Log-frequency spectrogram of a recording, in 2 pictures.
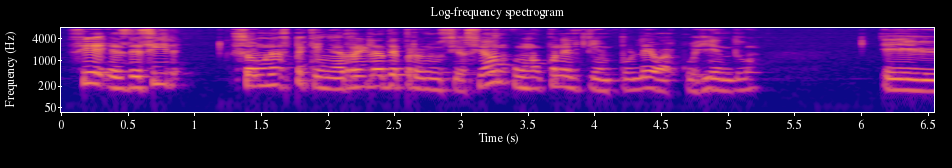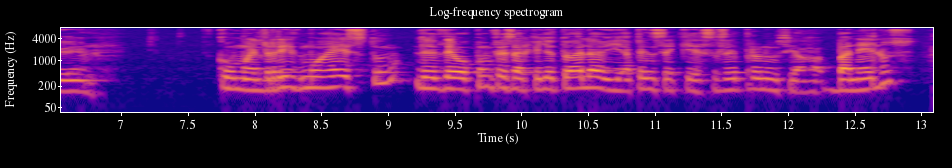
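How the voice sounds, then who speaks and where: Man, online lecture, slightly high voice, muffled call audio, patient, checks in often. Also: steady tone, darkish tone. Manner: slows down to spell out Latin names. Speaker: speaker at an online talk. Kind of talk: informal lecture. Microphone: video call audio.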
